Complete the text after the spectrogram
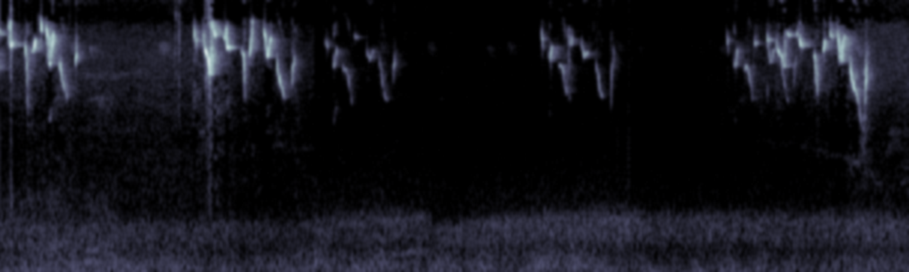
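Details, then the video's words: Leaf warbler (cikrak daun / pare-pare), training recording for cage birds: high, thin twittering phrases of quick descending slurred notes, repeated about every two seconds over a steady low background hiss. "masteran burung cikrak daun / pare-pare"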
